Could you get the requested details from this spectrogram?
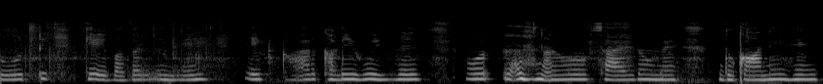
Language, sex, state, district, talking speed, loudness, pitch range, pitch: Hindi, female, Maharashtra, Pune, 100 wpm, -36 LUFS, 220-240 Hz, 230 Hz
